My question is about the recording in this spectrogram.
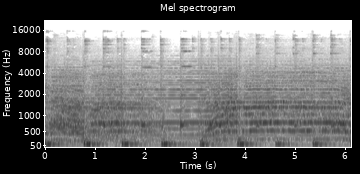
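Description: Kirtan: a group chanting a mantra together to clapping and a tambourine, over a steady drum beat with a stroke about every three-quarters of a second.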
